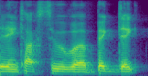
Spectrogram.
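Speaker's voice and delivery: usual speaking voice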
